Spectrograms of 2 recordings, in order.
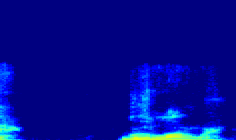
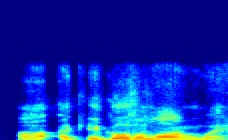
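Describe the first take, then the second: First: Softer, lower and reflective; quiet emphatic repeat. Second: Said in the usual way. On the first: Real, not acted. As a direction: let it sink in quietly.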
